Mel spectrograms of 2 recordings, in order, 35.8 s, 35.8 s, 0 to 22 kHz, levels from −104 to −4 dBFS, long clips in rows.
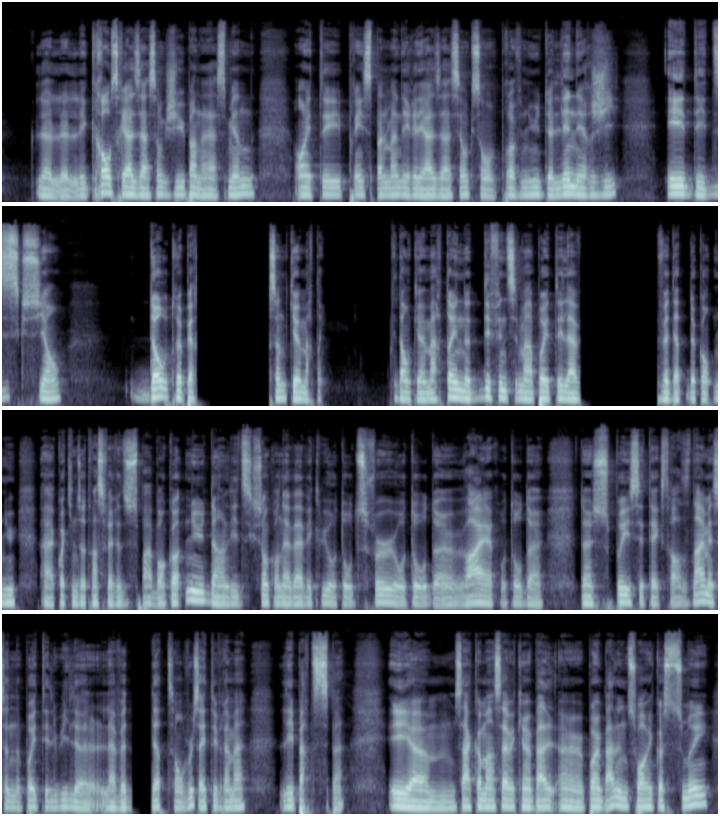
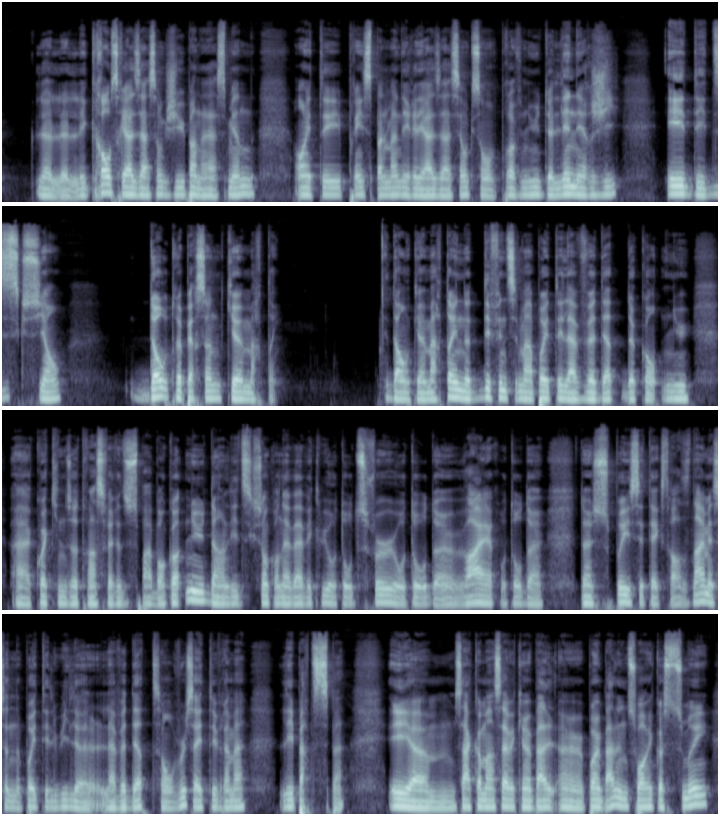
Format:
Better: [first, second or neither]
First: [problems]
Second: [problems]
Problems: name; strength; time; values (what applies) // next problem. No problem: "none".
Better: second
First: audio freezing; at 11 s for 1 s, at 16 s for 1 s and at 28 s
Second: none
